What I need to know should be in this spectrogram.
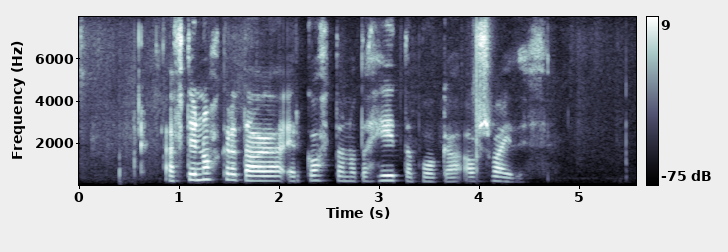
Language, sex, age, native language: Icelandic, female, 20-29, Icelandic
